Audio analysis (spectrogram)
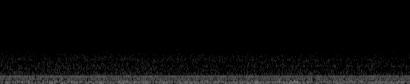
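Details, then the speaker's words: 1942 Emerson 77646 (possibly AL) vintage desk fan on low speed. A quiet, steady low hum with no rattle, grinding or ticking; it shakes a little but runs really nice. Normal running. "As you can see, it shakes a little bit. Better than that, it runs really nice too."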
